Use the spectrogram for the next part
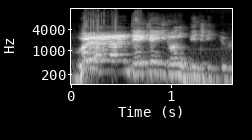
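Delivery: hammed-up, high-pitched angry wail of why me; acted anger. Preacher rails at God over his hair loss, mock anger. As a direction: rail at heaven in mock outrage. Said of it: "그럼 막 분노하는 거예요".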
